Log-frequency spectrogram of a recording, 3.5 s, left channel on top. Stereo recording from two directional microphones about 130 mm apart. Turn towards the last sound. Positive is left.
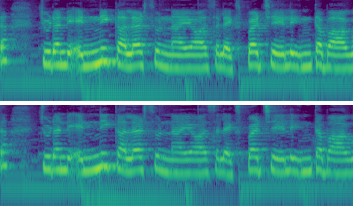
turn(degrees=15)  # may be behind; listen again after turning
